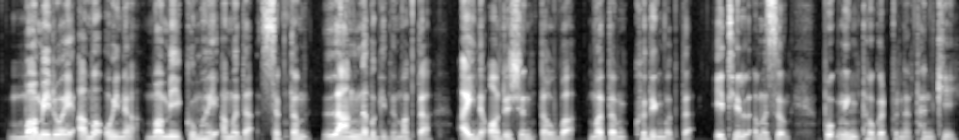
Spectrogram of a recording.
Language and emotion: Manipuri, happy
